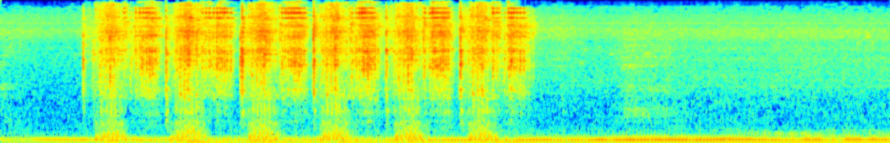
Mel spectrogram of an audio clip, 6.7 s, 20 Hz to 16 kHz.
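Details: 1991 Victa VS19 straight-shaft two-stroke strimmer with the carb just refitted, primed and in the start position: six quick rasping cord pulls, about two a second. It cranks but never fires.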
